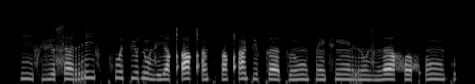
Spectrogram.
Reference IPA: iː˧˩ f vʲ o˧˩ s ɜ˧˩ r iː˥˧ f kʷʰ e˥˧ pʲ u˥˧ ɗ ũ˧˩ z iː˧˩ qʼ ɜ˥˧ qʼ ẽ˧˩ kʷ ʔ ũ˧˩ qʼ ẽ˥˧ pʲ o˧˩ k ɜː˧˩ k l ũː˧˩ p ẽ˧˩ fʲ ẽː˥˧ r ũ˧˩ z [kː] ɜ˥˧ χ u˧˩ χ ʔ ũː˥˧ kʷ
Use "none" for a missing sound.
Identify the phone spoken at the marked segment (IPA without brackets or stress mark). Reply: ŋ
